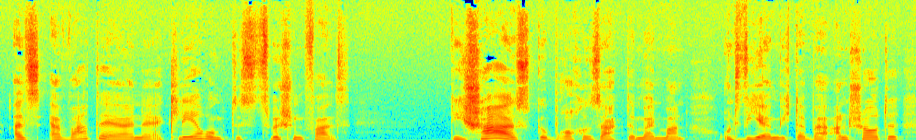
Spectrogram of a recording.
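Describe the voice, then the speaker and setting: A farmer's wife tells her own strange story in a radio play. Her narration is dreamy and measured, often dropping to a hush and swelling with rapt wonder. Her voice sits in a mid-range pitch. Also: creaky. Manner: dreamy, hushed in places, rising to rapt wonder. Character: farmer's wife, adult mother, haunted and wondering. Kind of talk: scripted first-person narration in a radio play.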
